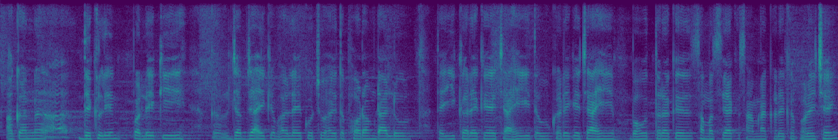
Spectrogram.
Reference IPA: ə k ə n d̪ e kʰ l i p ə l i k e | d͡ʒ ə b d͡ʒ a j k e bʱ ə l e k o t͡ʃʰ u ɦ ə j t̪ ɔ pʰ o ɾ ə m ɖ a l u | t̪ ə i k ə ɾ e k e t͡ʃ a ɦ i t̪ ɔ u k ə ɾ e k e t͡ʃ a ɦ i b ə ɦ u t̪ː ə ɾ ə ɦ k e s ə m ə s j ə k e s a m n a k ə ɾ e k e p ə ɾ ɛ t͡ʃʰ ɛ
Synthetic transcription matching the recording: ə k ə n d̪ e kʰ l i p ə l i k i | d͡ʒ ə b d͡ʒ a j k e bʱ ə l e k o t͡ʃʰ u ɦ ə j t̪ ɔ pʰ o ɾ ə m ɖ a l u | t̪ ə i k ə ɾ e k e t͡ʃ a ɦ i t̪ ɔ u k ə ɾ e k e t͡ʃ a ɦ i b ə ɦ u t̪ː ə ɾ ə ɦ k e s ə m ə s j a k e s a m n a k ə ɾ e k e p ə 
